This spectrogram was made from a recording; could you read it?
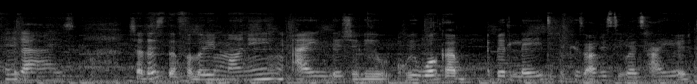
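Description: A woman's voice: mid-range voice, moderate pace, vocal fry, over music, poor audio. A young woman chatting casually on her travel vlog, rambling with fillers, filmed on her phone in a hotel villa. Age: young adult. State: slightly stuffy with a flu. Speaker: vlogger. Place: luxury hotel villa, indoors. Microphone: phone held in mirror selfie.

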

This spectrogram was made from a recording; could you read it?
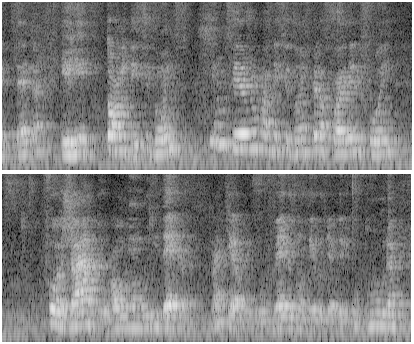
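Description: A middle-aged Brazilian man giving an academic lecture in a large bare classroom, speaking in a measured, thoughtful way with hesitant restarts and a frequent questioning tag. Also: a little high. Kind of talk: academic lecture to course participants. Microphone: far camera, no mic. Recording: echoey room from far off, noisy.

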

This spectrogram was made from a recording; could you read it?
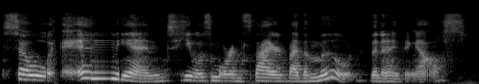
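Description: A woman's voice: low voice, expressive, measured pace. A young woman playing a proud, playful Greek muse with theatrical, formal wording in a play reading. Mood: assertive. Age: young adult. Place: indoor room, video call.

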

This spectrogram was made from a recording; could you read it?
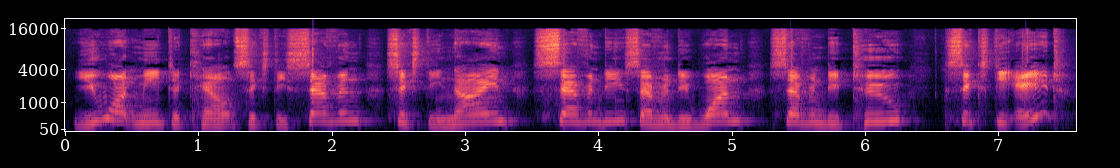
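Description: A man's voice: very high voice, expressive, takes it slowly, hardly any pauses, sharp tone, voice pushed up, heavily acted. A man voicing an exasperated young boy in a bedtime storybook, emphatic and impatient. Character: exasperated young boy trying to fall asleep.

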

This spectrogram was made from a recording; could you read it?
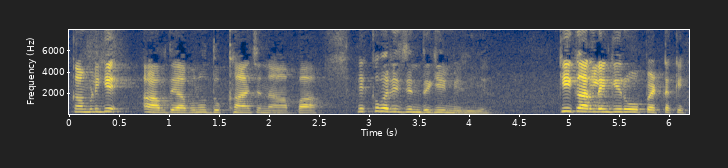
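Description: An actress playing a blunt, protective young sister-in-law in a village family drama, scolding and insisting. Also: female voice, a little high, expressive, normal speed, darkish tone, lo-fi sound, close to an everyday voice. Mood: firm comforting. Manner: scolding, insistent, repeats demands for attention.

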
